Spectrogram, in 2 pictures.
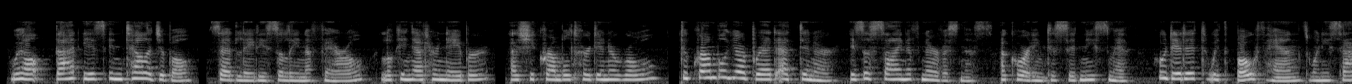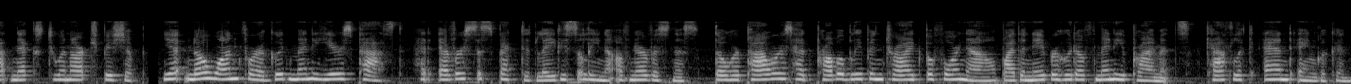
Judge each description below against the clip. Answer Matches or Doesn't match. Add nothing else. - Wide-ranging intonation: Doesn't match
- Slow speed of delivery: Doesn't match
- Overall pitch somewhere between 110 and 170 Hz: Doesn't match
